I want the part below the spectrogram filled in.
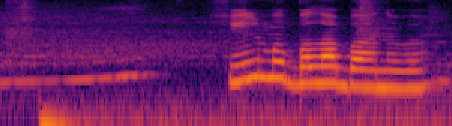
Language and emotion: Russian, neutral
